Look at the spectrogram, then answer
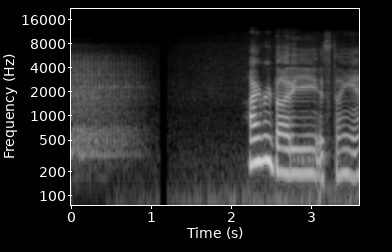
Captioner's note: car motor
